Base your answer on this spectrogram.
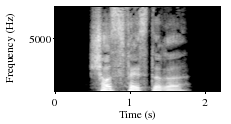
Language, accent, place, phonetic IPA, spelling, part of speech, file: German, Germany, Berlin, [ˈʃɔsˌfɛstəʁə], schossfestere, adjective, De-schossfestere.ogg
- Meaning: inflection of schossfest: 1. strong/mixed nominative/accusative feminine singular comparative degree 2. strong nominative/accusative plural comparative degree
